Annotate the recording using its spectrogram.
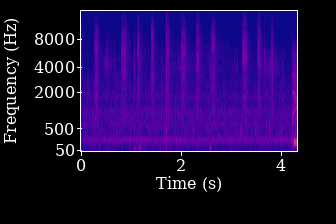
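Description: Faint, rapid short hisses from a pump-spray bottle of facial mineral water, about four or five puffs a second, with one sharp click about three seconds in.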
